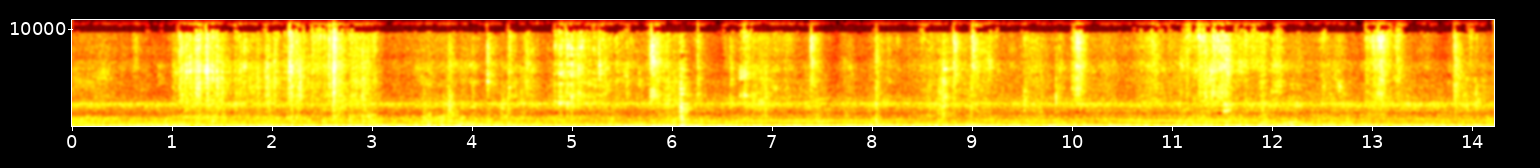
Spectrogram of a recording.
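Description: Passenger train running at speed, heard from inside the carriage: a steady low rumble of the wheels on the track with a faint hum, and light rattles and clicks scattered throughout.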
